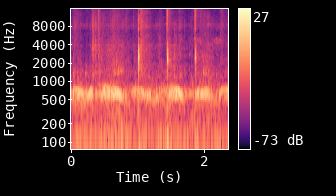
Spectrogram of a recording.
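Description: A finger taps on a wire cage.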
